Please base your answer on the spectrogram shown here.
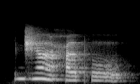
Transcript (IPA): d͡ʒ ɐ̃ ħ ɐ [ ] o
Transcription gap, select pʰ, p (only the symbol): pʰ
